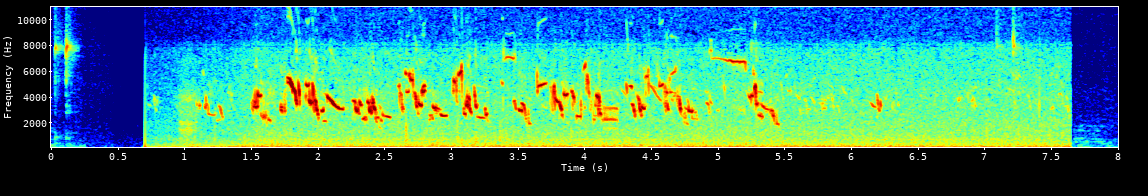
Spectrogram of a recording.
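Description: McCown's Longspur giving a fast, tumbling twitter of high, sweet chips and slurred notes for about four seconds, over a steady low rumble.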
